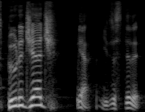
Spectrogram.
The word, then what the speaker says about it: Buttigieg: How do you pronounce Buttigieg?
